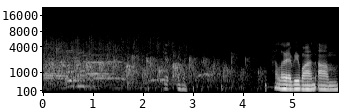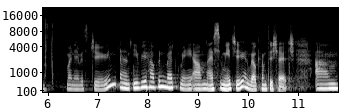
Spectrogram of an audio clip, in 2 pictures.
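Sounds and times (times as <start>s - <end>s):
audience applause: 0.0s - 4.4s
speech: 2.4s - 3.1s, 4.6s - 11.8s.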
